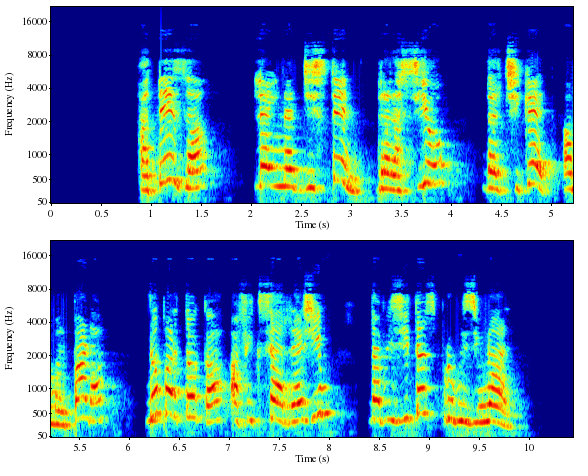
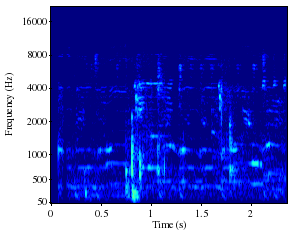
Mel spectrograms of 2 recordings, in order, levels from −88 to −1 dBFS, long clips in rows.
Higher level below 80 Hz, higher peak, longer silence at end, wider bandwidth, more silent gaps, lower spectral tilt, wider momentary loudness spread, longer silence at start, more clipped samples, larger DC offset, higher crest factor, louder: first, -58 dBFS vs -88 dBFS; first, 0 dBFS vs -32 dBFS; first, 0.55 s vs 0 s; about the same, 10 kHz vs 11 kHz; neither; second, -0.5 dB/octave vs -3 dB/octave; second, 7 LU vs 12 LU; first, 0.9 s vs 0.05 s; neither; neither; second, 14 dB vs 28 dB; first, -13 LUFS vs -57 LUFS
